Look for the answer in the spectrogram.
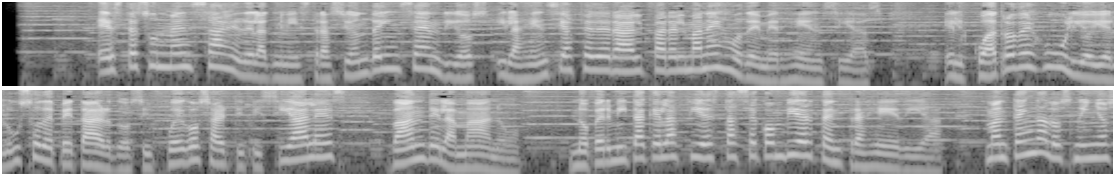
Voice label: PSA ESP Fireworks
